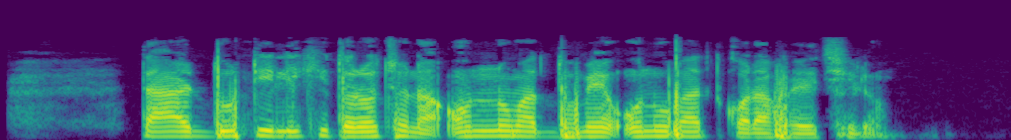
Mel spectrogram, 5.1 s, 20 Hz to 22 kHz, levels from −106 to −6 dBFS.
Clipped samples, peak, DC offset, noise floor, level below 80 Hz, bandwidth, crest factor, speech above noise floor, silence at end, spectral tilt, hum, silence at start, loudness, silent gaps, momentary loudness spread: under 0.1%; -2 dBFS; under 0.1%; -69 dBFS; -50 dBFS; 7 kHz; 14 dB; 54 dB; 0.65 s; -8 dB/octave; none; 0.7 s; -16 LUFS; none; 6 LU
